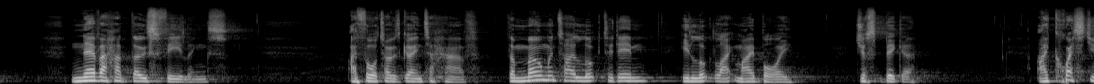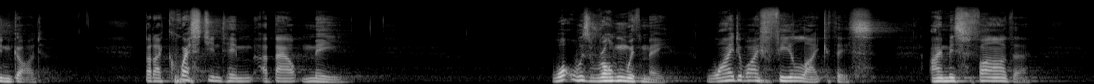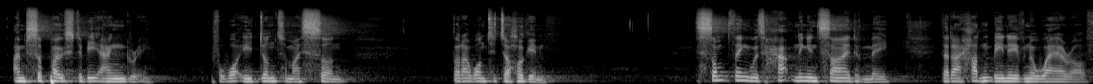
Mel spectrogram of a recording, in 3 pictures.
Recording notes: Recorded Live at Life Church Lancashire.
